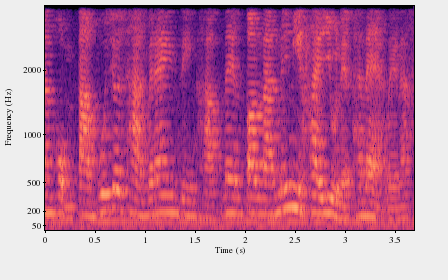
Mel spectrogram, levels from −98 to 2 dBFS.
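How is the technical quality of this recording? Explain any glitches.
No audible glitches or faults.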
